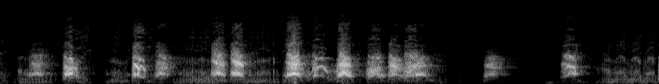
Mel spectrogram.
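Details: Dogs fighting: loud, rough barks and yelps in irregular bursts, some clustered in quick runs and others separated by short silent gaps, with a faint lower growl between them.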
